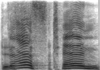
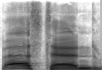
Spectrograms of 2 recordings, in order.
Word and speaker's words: Fast X: a little movie called Fast x uh lat fast 10 Dave don't mispronounce it fast 10 whatever it's from director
